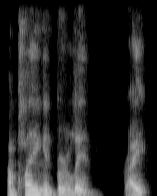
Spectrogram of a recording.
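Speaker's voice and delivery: ordinary talk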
